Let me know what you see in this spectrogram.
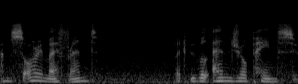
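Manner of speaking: very soft, hushed, sorrowful whisper. A storyteller voices Oradora speaking to the bear, whispering. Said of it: "She whispers".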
